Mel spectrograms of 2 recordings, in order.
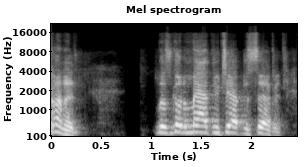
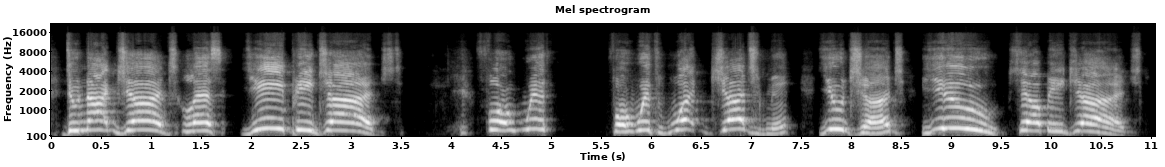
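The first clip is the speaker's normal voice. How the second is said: slow, raised, ringing sermon read; preaching scripture; 9 semitones higher, much slower than usual. Acted. Preacher proclaiming Matthew seven to his livestream, slow and ringing. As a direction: proclaim the verse to the congregation.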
